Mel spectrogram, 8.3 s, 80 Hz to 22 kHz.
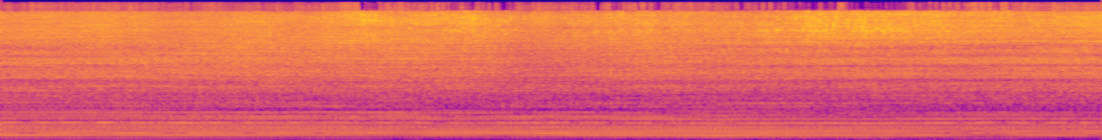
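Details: Old Murray riding mower, 12 hp Briggs & Stratton, cutting grass in 30–33 degree heat: even, steady engine drone with constant pitch, no misses or knocks; normal running under load, runs and cuts well.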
